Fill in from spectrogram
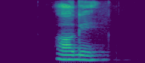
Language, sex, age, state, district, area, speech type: Hindi, male, 18-30, Rajasthan, Bharatpur, rural, read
